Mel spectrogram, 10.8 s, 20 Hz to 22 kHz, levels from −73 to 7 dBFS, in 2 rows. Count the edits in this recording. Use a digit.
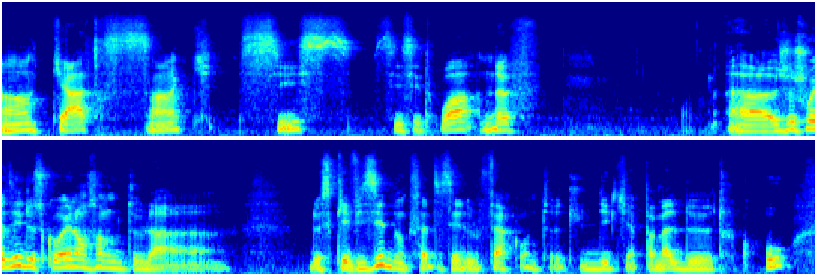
0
